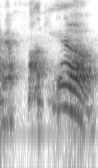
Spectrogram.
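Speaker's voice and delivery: drawn-out, slow muttered curse; muttered dismissal. Retold or imitated. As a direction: drag it out slowly under your breath. Her own reaction, quoted.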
